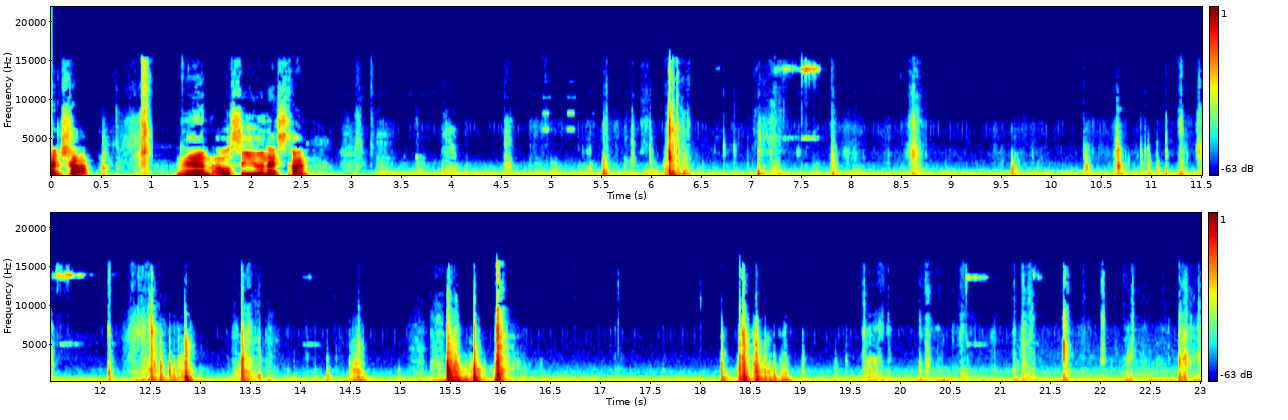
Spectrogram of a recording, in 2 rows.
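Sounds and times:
wooden door swinging shut: 15.3s - 16.2s.

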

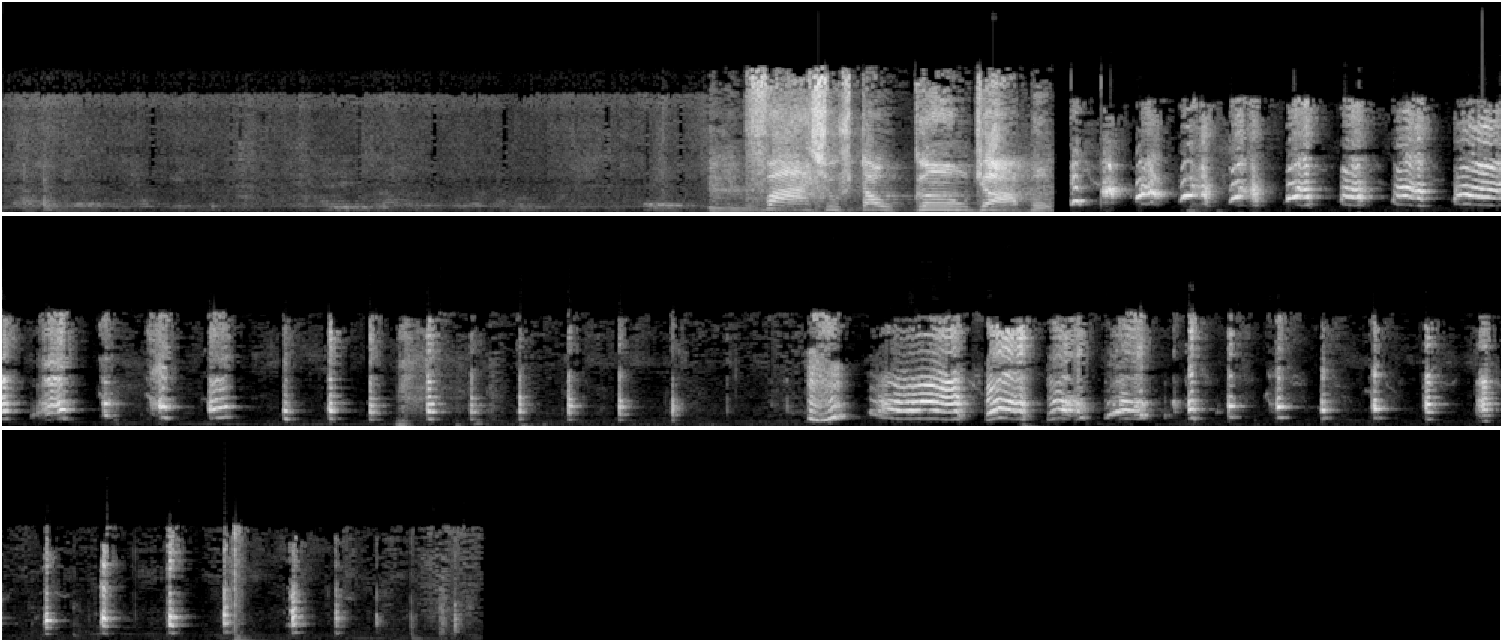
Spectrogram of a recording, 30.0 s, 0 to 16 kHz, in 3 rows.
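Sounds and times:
boys laughing: 7.1s - 23.2s.

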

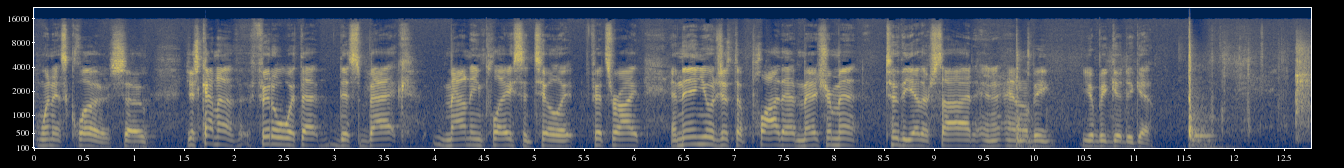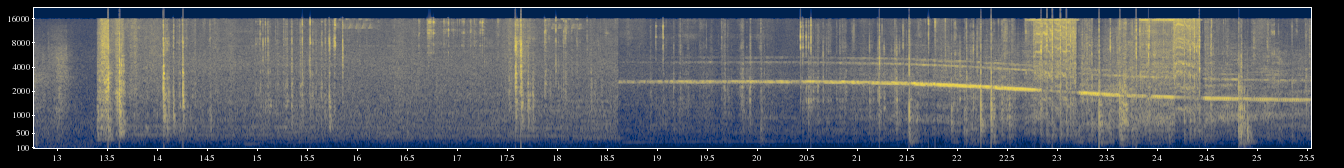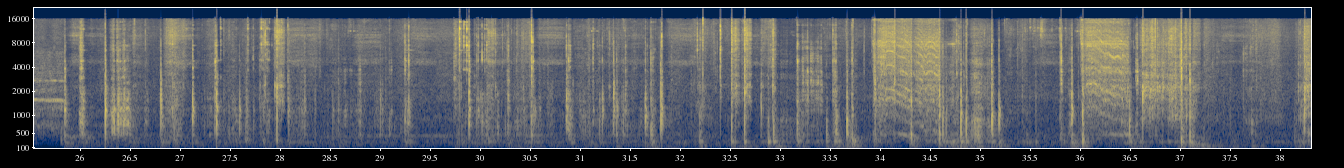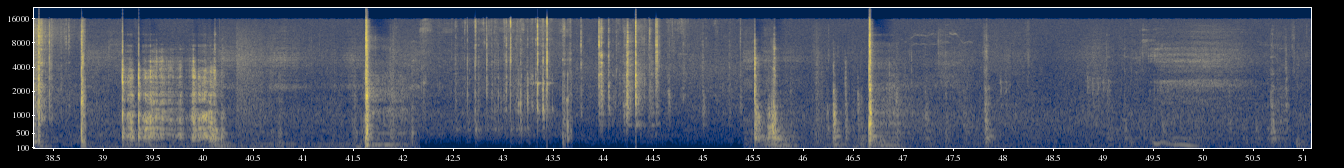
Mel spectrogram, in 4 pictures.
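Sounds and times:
cordless drill whine: 17.9s - 25.9s, 33.9s - 34.8s, 36.0s - 37.1s.

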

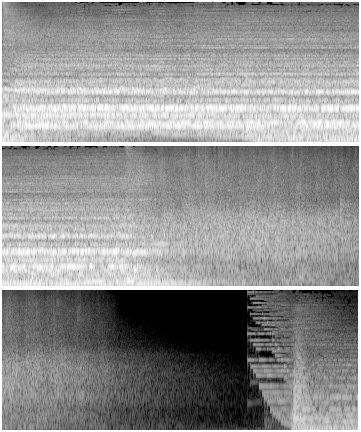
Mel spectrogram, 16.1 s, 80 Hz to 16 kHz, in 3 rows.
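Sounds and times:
choir holding a chord: 0.0s - 8.5s.

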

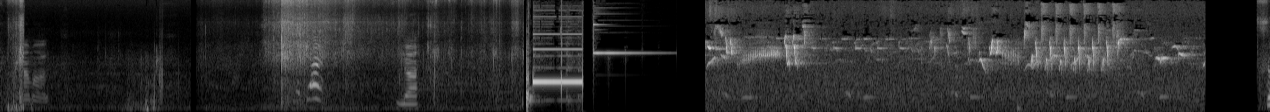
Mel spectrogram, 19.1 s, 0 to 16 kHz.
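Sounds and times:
songbirds chirping and singing: 10.6s - 18.1s.

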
